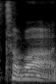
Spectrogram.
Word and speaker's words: Tevah: Before we get into the goodies, who is Tevah?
